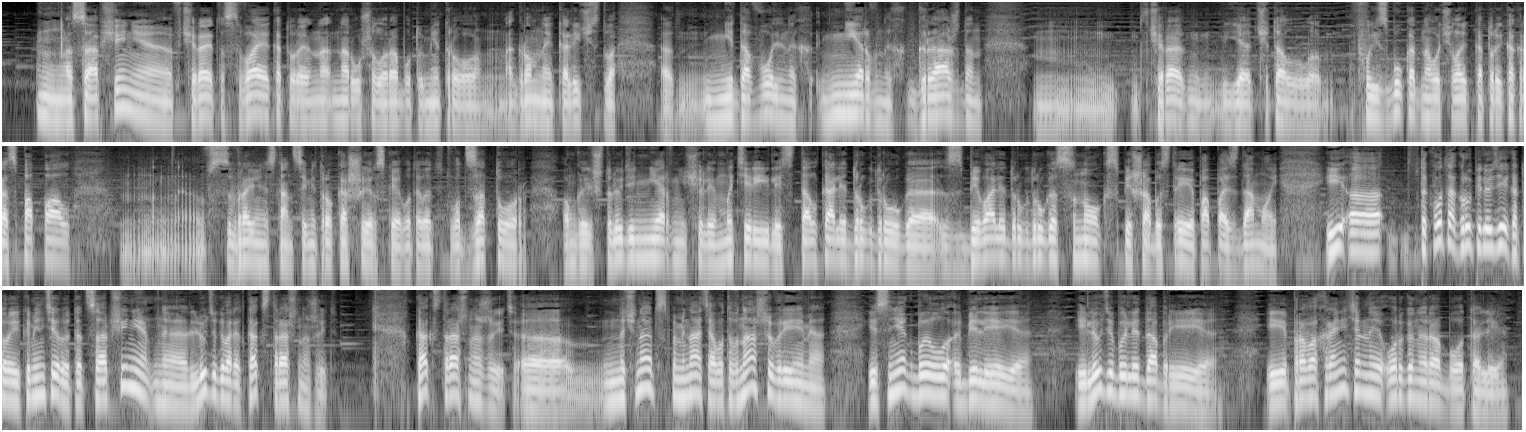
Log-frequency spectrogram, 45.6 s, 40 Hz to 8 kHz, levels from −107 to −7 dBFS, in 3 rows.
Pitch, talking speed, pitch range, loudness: 110 Hz, 120 wpm, 100-130 Hz, -21 LUFS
